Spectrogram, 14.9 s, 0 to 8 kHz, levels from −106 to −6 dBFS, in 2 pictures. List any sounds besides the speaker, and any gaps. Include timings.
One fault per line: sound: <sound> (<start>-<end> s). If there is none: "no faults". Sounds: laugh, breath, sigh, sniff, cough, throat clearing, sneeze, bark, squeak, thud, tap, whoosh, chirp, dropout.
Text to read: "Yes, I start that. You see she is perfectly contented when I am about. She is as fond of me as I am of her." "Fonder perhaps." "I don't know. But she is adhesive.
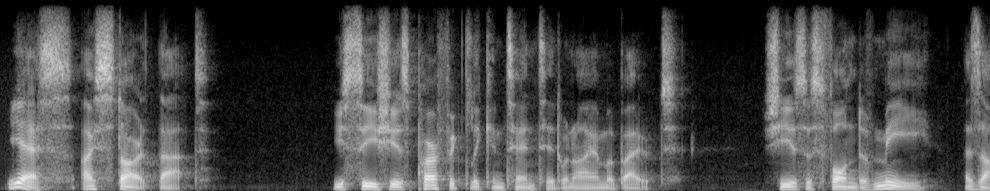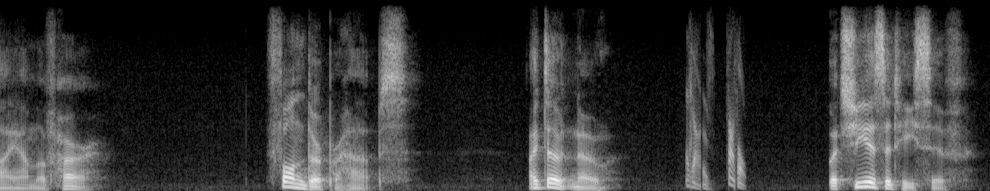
sound: chirp (12.6-13.0 s)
